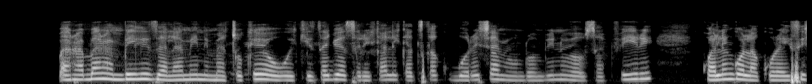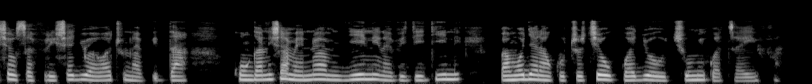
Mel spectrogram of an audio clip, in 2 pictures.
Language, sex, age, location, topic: Swahili, female, 18-24, Mombasa, government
